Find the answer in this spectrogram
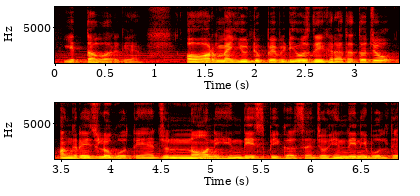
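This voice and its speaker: A young man teaching a lesson, spelling words out slowly syllable by syllable and answering his own questions. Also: medium pitch, darkish tone. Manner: asks questions and answers them himself, drawn-out syllable-by-syllable spelling. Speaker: Hindi teacher. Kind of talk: classroom-style lesson.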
